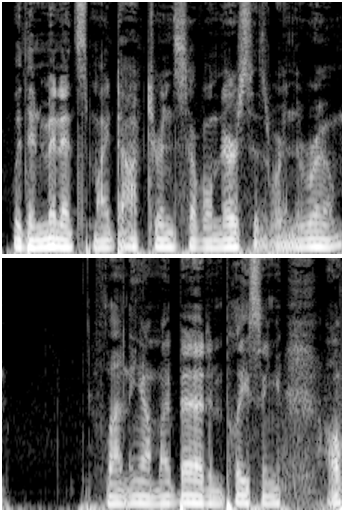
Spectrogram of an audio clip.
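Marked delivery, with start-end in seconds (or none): none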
